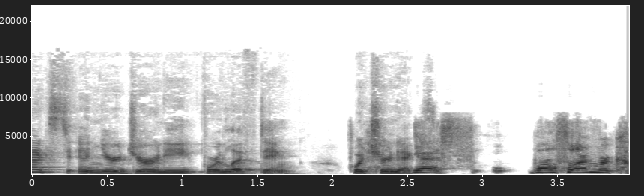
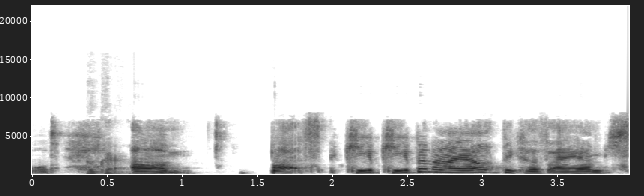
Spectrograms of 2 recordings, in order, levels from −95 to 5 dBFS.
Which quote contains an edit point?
second; 1 cut; at 2.3 s

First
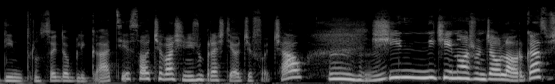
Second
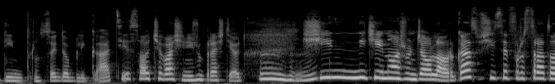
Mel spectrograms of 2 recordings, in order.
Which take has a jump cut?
second; 1 cut; at 2.4 s

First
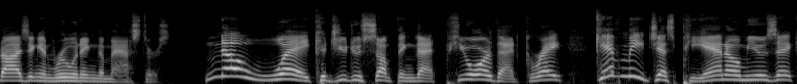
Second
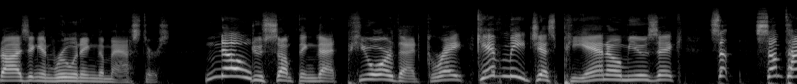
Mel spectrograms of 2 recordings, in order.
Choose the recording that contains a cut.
second; 2 cuts; at 2.5 s, 4.7 s

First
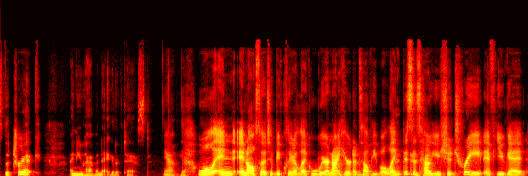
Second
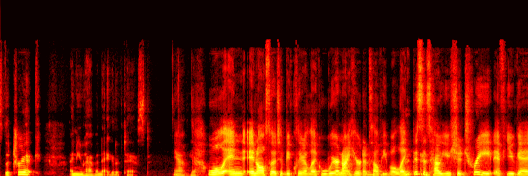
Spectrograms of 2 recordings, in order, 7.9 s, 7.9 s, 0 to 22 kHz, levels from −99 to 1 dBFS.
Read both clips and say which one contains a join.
first; 1 cut; at 2.3 s

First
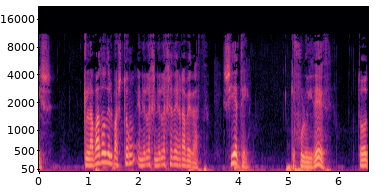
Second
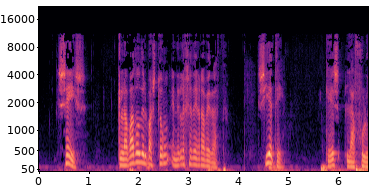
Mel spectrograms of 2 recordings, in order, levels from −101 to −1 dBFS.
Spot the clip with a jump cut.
first; 3 cuts; at 2.3 s, 3.5 s, 5.1 s

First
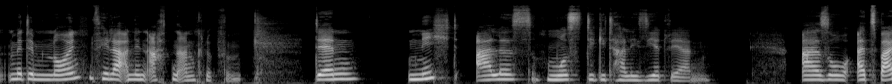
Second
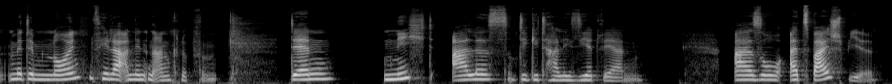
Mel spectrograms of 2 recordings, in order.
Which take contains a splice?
second; 2 cuts; at 1.5 s, 5.2 s

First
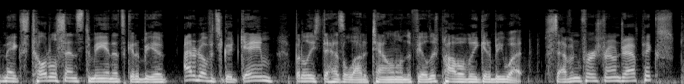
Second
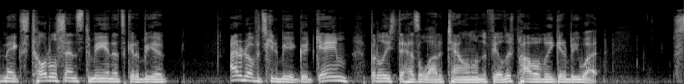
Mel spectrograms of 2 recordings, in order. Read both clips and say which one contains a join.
first; 3 cuts; at 1.8 s, 2.2 s, 5.4 s

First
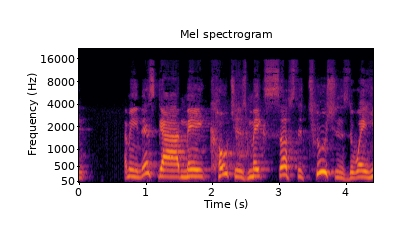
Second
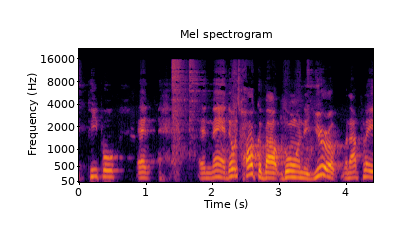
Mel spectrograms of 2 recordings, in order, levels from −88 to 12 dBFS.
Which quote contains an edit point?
second; 1 cut; at 2.4 s

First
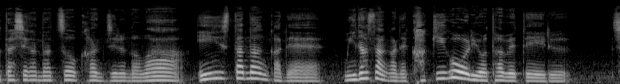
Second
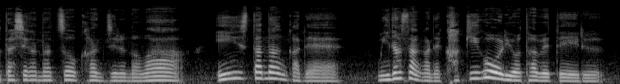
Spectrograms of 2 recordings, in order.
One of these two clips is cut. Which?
first; 2 cuts; at 1.9 s, 3.3 s

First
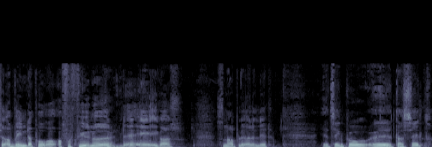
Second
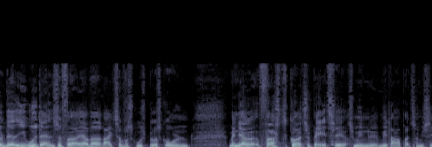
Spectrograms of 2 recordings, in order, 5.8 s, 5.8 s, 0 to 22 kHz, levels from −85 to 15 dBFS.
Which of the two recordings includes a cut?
second; 1 cut; at 4.7 s

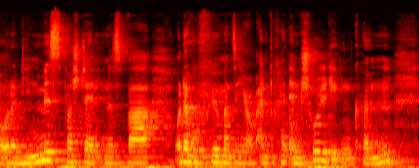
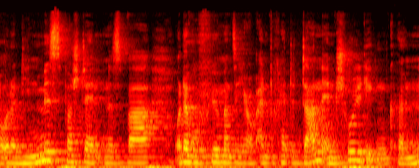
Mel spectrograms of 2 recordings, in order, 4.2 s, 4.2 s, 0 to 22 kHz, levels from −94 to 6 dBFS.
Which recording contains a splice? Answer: first; 1 cut; at 2.9 s

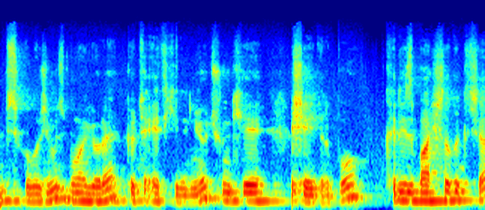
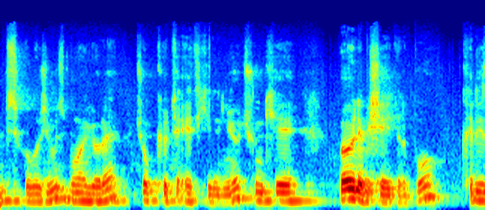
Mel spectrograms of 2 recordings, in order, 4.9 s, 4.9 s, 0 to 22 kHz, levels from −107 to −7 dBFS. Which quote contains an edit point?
first; 2 cuts; at 1.3 s, 2.9 s

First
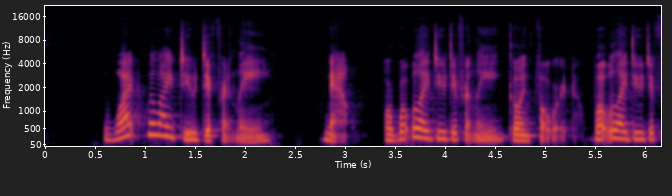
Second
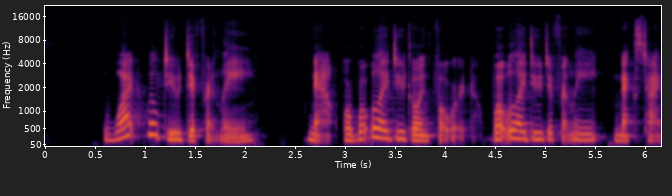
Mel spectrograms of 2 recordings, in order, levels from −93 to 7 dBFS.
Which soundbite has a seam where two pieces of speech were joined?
second; 3 cuts; at 1.1 s, 2.9 s, 3.6 s

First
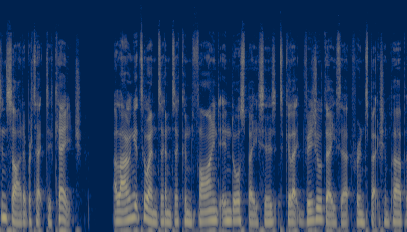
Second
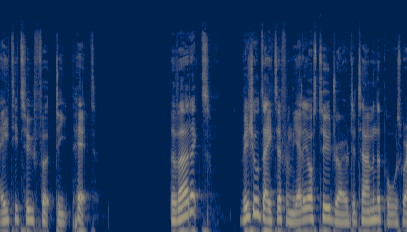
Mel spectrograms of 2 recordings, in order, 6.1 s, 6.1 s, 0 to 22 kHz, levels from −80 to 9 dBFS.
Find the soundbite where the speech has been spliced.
first; 2 cuts; at 2.5 s, 4.2 s

